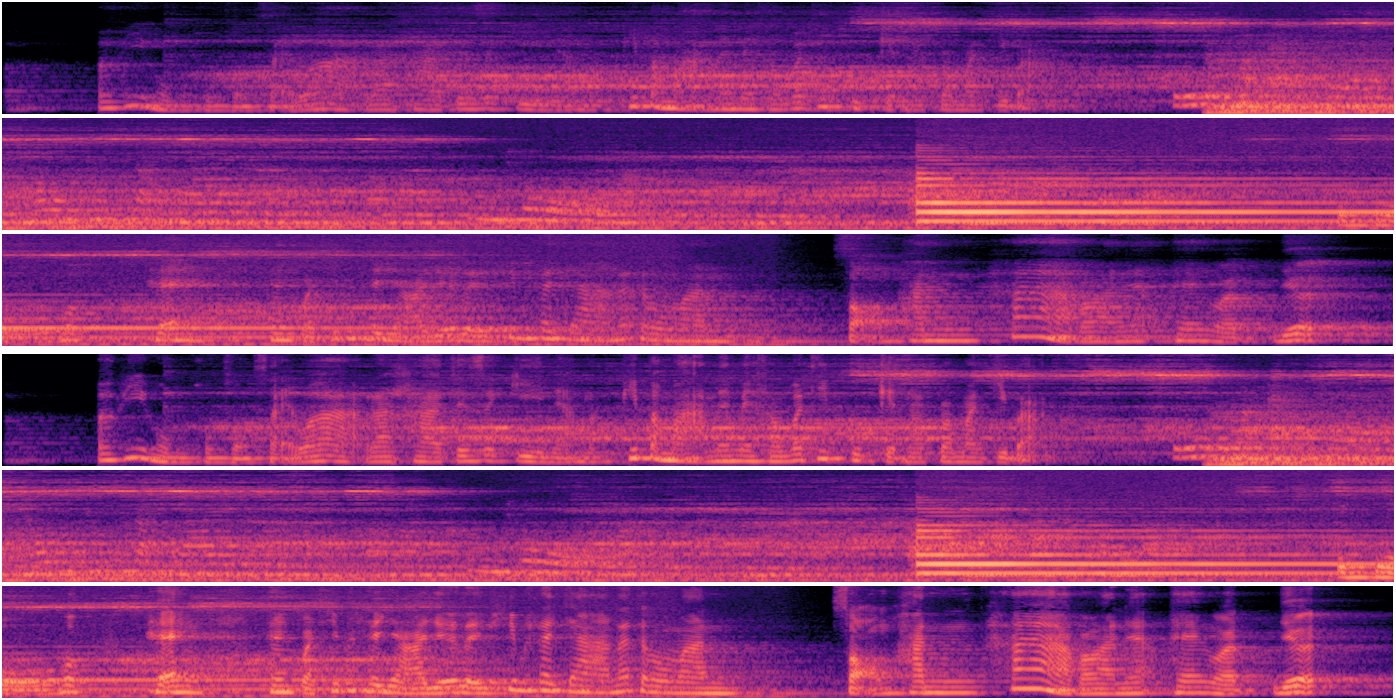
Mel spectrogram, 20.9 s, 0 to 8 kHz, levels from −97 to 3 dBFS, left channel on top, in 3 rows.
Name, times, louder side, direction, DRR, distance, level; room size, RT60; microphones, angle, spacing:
voice 1, 0.5-5.2 13.6-17.7 18.1-20.5, right 6 dB, 85° right, 12 dB, 0.3 m, -28 dB
sound 1, 0.8-16.5, right 3 dB, 45° right, 1.0 m, -36 dB
voice 2, 5.8-11.0 11.5-12.9, equal, 20° right, -4 dB, 2.0 m, -33 dB
sound 2, 6.0-17.8, equal, 45° left, 1.3 m, -34 dB
sound 3, 11.5-17.3, left 1 dB, ahead, 0.4 m, -22 dB
10.5 x 8.0 x 3.6 m, 2.3 s
head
